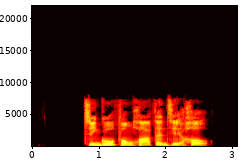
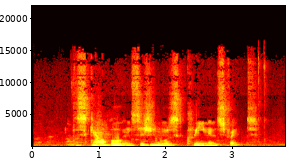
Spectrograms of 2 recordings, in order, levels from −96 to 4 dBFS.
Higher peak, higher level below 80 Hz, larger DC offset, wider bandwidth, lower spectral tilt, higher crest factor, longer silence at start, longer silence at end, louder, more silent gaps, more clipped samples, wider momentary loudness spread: about the same, -2 dBFS vs 0 dBFS; second, -60 dBFS vs -46 dBFS; neither; second, 7.8 kHz vs 15.5 kHz; about the same, -5 dB/octave vs -5.5 dB/octave; about the same, 16 dB vs 12 dB; first, 0.8 s vs 0.1 s; about the same, 0.5 s vs 0.45 s; second, -17 LUFS vs -12 LUFS; neither; neither; second, 7 LU vs 17 LU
